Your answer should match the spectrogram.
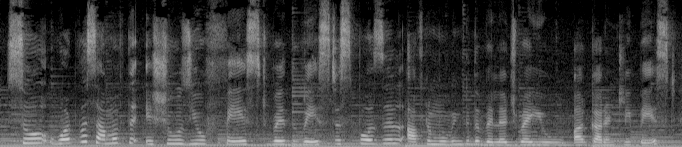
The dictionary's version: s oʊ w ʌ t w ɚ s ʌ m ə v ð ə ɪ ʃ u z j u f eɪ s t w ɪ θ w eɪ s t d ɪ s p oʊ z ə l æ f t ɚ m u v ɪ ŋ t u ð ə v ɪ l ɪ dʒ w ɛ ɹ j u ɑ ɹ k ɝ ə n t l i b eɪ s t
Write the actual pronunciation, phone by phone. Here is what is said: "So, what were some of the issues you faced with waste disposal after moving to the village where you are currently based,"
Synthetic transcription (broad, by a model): s oʊ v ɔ t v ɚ s ʌ m ə v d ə ɪ ʃ u z j u f eɪ s t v ɪ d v eɪ s t d ɪ s p oʊ z ə l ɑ f t ɚ m u v ɪ ŋ t u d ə v ɪ l ɪ dʒ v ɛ ɹ j u ɑ ɹ k ɝ ə n t l i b eɪ s t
